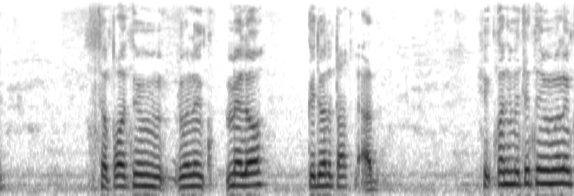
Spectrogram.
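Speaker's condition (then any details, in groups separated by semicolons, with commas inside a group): Cerebral palsy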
